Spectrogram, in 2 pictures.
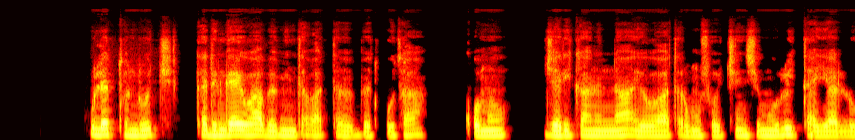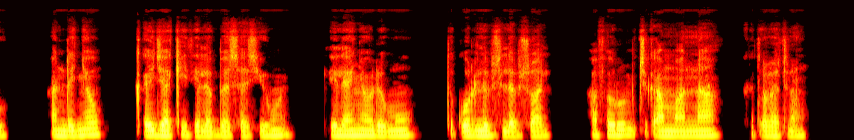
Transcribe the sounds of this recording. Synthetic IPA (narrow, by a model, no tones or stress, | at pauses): hulət̪ːwɔnd̪o̞t͡ʃːkʰəd̪ɨŋɡajwhabəmːint̪ʼəβat̪ʼːəβɨbːət̪bo̞t̪ʰa | kʼo̞məw | d͡ʒəɾikʰanɨnːajɛwhat̪ʼəɾmusəwot͡ʃːɪnsimo̞lujɪt̪ʰːajːalːu | ʔand̪əɲːaw | kʼəd͡ʒakʰe̞t̪ʰjɛləbːəsəsiho̞n | le̞laɲːawd̪əɡmo̞ | t̪ʼɨkʼuɾlɨβsləβswal | ʔafəɾomt͡ʃʼɪkʼamːanːa | kɨt̪ʼɨβət̪nəw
